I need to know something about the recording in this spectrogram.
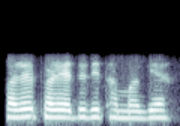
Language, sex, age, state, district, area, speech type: Manipuri, female, 30-45, Manipur, Chandel, rural, conversation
